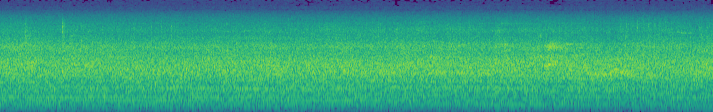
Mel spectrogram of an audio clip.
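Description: Steady roar of outdoor street traffic, even in level throughout, with a faint low hum underneath.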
